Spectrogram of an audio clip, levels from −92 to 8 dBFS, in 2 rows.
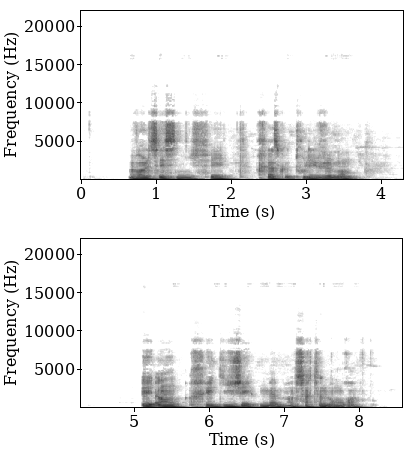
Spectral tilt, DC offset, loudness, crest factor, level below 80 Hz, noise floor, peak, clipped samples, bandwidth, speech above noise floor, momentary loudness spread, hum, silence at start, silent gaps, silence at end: -5.5 dB/octave; under 0.1%; -21 LUFS; 16 dB; -60 dBFS; -77 dBFS; -6 dBFS; under 0.1%; 9.2 kHz; 57 dB; 11 LU; none; 0.65 s; 4.60-4.79 s; 0.55 s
